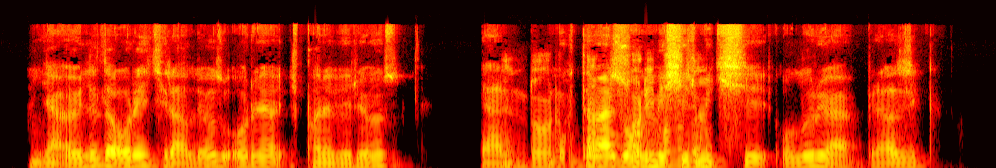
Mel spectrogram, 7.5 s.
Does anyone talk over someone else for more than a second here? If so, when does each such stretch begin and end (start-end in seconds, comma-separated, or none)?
3.8-5.3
